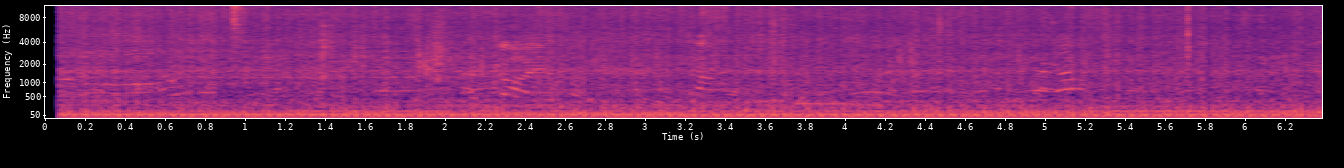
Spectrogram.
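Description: Cruise ship tender lifeboat's engine idling alongside the pier, a steady low rumble, with people talking faintly over it.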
